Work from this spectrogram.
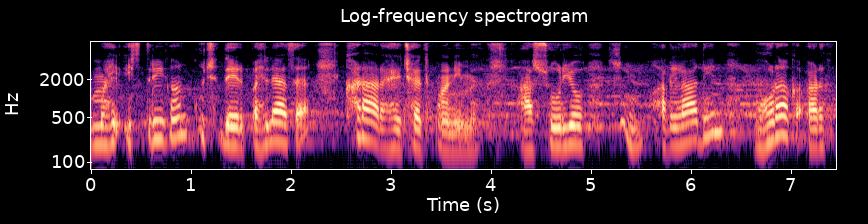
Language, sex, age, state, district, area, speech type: Maithili, male, 30-45, Bihar, Purnia, rural, spontaneous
